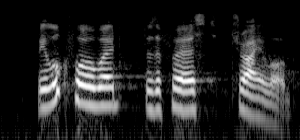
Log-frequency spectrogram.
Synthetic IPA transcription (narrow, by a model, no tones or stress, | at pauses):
wilʊkfɔɹwə˞d | tuðəfɜ˞stʰɹaɪəlɔ̰ɡ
